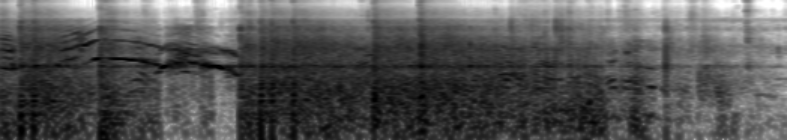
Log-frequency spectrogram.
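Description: Fireworks burst and crackle loudly overhead.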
